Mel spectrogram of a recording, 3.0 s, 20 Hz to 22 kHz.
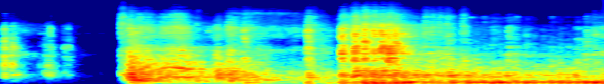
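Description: An antique Ford 8N tractor engine, running rough, catches after a brief pause and runs loud and close with a throbbing, uneven idle.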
